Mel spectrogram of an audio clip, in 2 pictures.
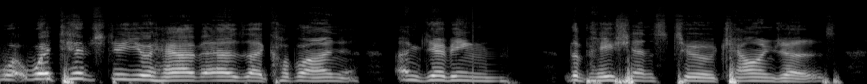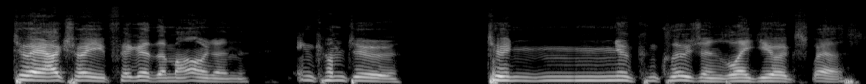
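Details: Male speaker who self-reports an audible speech impediment present whenever he speaks, with part-word and word repetitions; stuttering (speech disfluency).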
